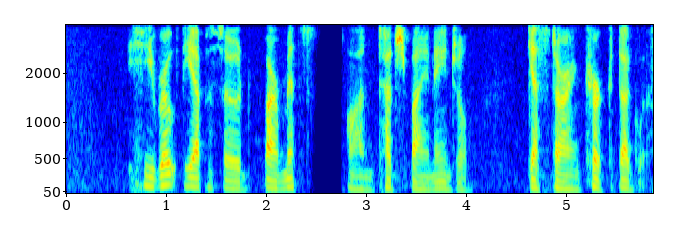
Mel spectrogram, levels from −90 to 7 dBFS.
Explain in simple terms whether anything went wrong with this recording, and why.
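Two things went wrong, one right after the other, a little past the two-second mark.

The first is a short concealed packet loss at 2.38 s. About 20 milliseconds of the call never arrived. The receiver papered over the gap by stretching out the sound just before it, then slid back into the real audio. You hear it as a tiny smear or wobble. Any short sound in that spot could be lost.

The second is a longer break from 2.43 s to 2.76 s, about a third of a second. The speech stops. A brief fading buzz or hiss fills the start of the gap. Then about a quarter second of silence follows. After that the speech picks up further on, and the missing part never comes back. This pattern points to a long network dropout as the likely cause, where nothing got through for that stretch.

Throughout, the sound has no content above 4 kHz. That fits a standard phone-call codec.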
